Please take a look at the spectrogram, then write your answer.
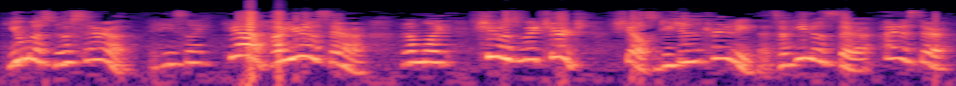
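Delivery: high, excited back-and-forth; excited retelling. Retold or imitated. Retelling the interview, excited high chatter about Sarah. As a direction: rattle off the connections with glee. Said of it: "And then I was like".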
